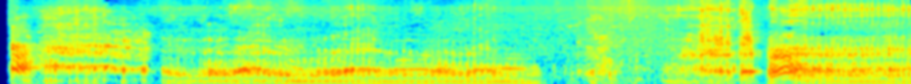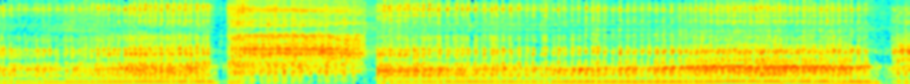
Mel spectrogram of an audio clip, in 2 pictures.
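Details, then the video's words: Angry Rottweiler growling loudly and continuously, a deep rumbling growl with rough harmonics, broken by a few short pauses for breath across nine seconds. "ANGRY ROTTWEILER"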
